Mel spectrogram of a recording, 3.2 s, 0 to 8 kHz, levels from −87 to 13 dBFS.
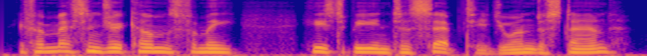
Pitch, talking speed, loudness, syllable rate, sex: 145 Hz, 240 wpm, -14 LUFS, 7.8 syllables/s, male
